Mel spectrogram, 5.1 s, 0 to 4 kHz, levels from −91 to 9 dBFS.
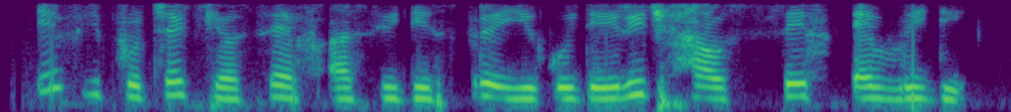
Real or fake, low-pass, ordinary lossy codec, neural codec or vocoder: real; 3.6 kHz; none; none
